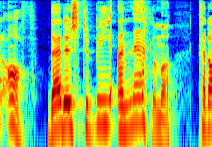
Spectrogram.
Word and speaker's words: anathema: Now, that word, the word anathema, is really a Greek word. That's how you pronounce it in Greek.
